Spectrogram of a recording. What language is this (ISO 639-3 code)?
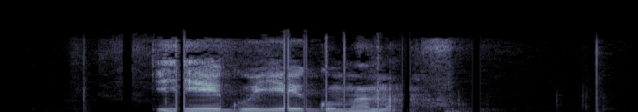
kin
